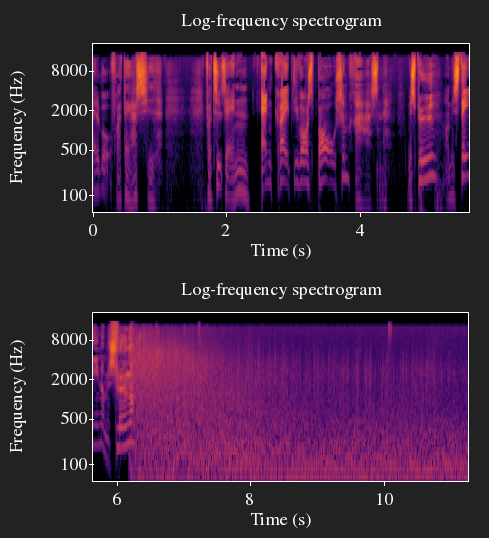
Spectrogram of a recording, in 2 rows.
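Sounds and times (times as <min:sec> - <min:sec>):
speech: 0:00.0 - 0:07.5
heavy cannon fire at a fortress on an island: 0:06.2 - 0:11.2.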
